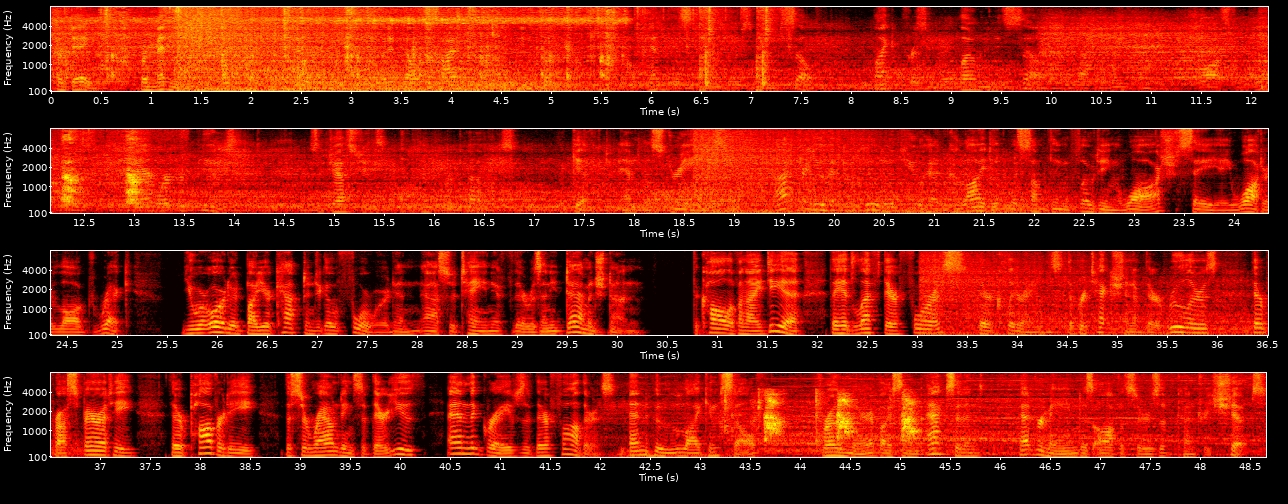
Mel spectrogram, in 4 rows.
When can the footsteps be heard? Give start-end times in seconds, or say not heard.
0.0-7.5.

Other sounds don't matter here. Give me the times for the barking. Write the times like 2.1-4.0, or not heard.
12.1-13.6, 43.2-45.2.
